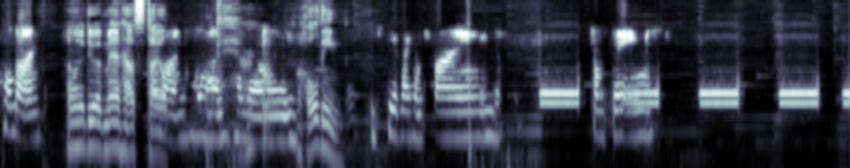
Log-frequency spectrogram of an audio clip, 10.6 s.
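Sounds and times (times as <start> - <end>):
speech: 0.0 - 8.4
telephone busy signal: 6.8 - 7.3, 8.0 - 10.6.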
